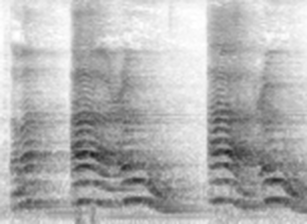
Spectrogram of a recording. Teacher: huruf hamzah makharijul hurufnya di pangkal tenggorokan, sedangkan ain di tengah tenggorokan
